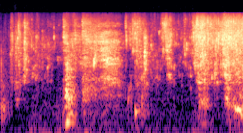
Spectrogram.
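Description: Water is poured from a copper over two children sitting in a tub, giving a continuous rushing splash with a few louder surges of pouring.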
